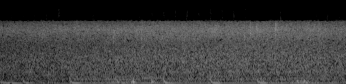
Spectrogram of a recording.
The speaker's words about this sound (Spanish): Y la protagonista de las últimas horas ha sido la lluvia.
